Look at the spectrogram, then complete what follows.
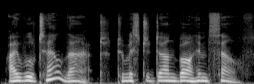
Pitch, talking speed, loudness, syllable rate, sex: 160 Hz, 190 wpm, -16 LUFS, 4.2 syllables/s, male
